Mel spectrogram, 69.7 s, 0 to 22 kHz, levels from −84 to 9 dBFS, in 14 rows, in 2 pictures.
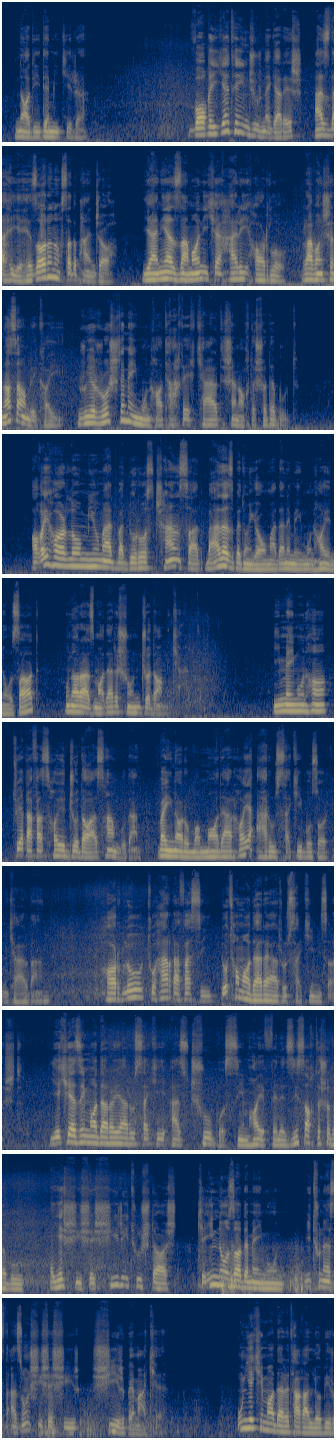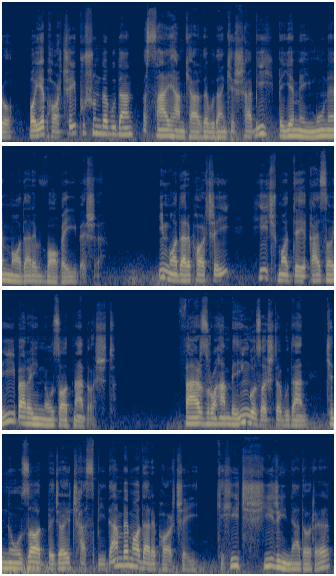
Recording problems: rain or running water; noticeable; throughout; 20 dB below the speech

